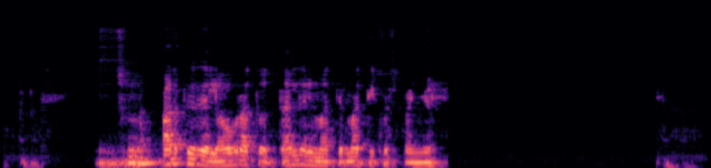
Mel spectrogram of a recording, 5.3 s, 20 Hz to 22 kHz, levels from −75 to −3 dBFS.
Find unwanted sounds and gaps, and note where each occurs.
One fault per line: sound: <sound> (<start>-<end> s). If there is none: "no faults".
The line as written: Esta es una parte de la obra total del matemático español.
no faults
